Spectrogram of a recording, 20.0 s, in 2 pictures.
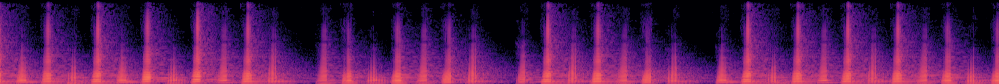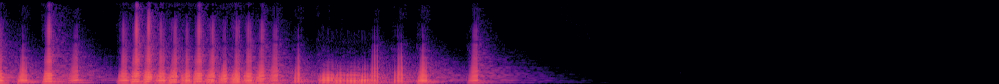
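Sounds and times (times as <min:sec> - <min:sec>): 
tuba duet: 0:00.0 - 0:15.1.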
